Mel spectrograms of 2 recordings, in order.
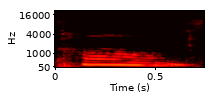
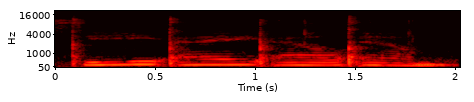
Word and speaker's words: calm: that is the word calm c-a-l-m calm and the l is silent all right next word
